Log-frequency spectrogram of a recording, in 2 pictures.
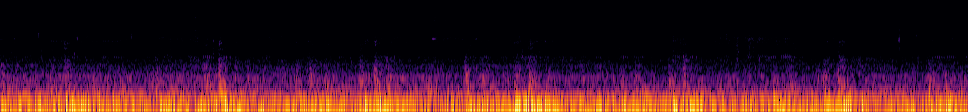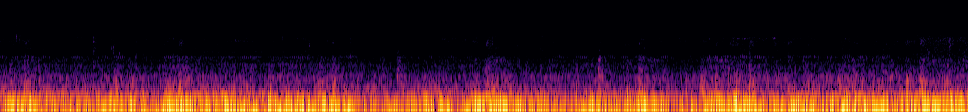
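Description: Passenger train running at speed, heard from inside the carriage: a steady low rumble of wheels on the rails with faint scattered clicks and rattles.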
